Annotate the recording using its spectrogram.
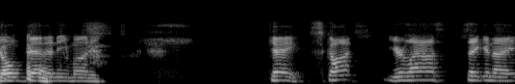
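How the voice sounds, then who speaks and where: Loud and high-pitched, a man speaks with fairly even intonation and long, frequent pauses. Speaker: podcast host. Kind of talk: casual panel chat. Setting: video call.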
